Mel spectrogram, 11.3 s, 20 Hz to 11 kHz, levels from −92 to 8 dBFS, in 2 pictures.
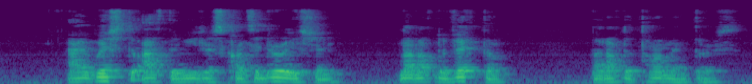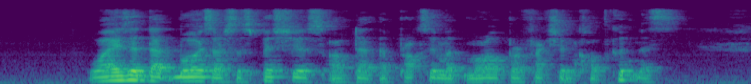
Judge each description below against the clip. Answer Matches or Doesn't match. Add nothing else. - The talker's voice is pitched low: Matches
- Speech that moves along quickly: Doesn't match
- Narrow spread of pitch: Doesn't match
